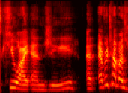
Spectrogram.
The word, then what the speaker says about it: Qing: I was always drawn to, um in, like, museum stuff from, there's the, it's, I don't know if it's pronounced King or Qing dynasty, in China. It's Qing, and every time I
